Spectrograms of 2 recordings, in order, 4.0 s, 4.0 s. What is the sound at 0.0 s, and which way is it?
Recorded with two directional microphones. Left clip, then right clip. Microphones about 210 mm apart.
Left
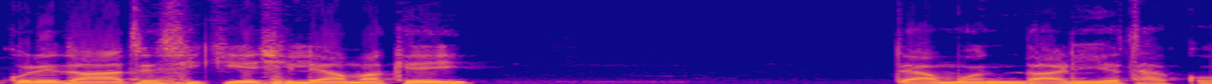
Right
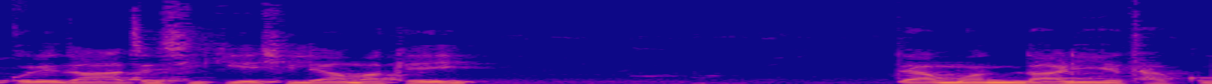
Speech, 45° left (ahead or behind).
